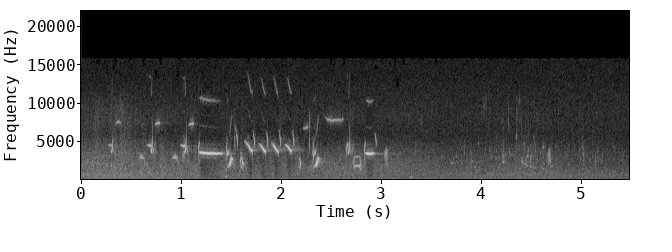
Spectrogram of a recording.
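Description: Small songbird chirping in a quick series of high notes during the first three seconds, then a faint outdoor hush.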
